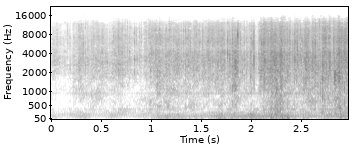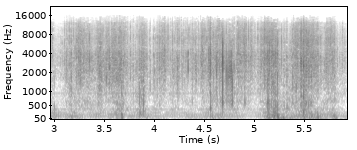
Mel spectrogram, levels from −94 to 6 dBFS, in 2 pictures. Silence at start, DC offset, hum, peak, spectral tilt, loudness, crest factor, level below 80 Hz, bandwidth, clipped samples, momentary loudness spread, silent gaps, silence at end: 0 s; under 0.1%; 60 Hz at -65 dBFS; -8 dBFS; 0 dB/octave; -38 LUFS; 34 dB; -66 dBFS; 16.5 kHz; under 0.1%; 17 LU; none; 0 s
